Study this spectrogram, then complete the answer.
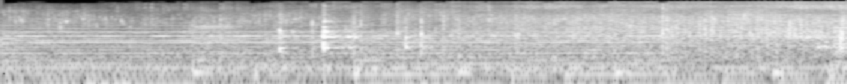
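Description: Curry leaves crackle and sizzle in a little hot oil in a new pan, a dense steady frying hiss lasting throughout with one brief louder pop, no talking.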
